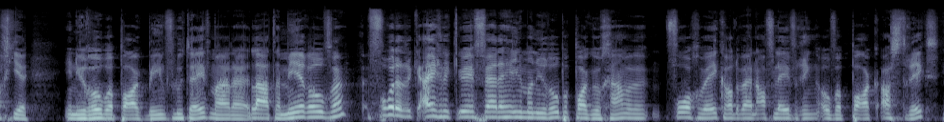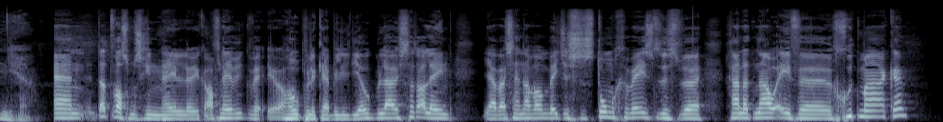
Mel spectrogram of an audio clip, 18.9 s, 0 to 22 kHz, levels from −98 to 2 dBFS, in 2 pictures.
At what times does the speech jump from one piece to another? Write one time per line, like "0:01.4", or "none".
0:02.5
0:16.0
